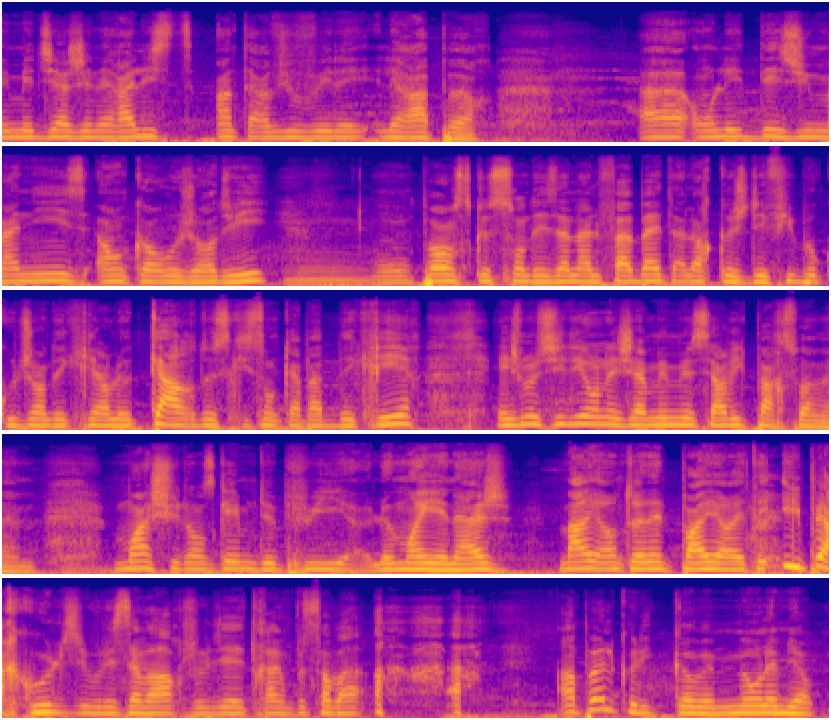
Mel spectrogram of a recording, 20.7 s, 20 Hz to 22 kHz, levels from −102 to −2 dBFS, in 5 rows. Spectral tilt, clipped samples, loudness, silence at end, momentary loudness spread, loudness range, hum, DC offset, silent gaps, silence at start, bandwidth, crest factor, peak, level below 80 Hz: -5.5 dB/octave; under 0.1%; -23 LUFS; 0.05 s; 11 LU; 7 LU; none; under 0.1%; none; 0 s; 15.5 kHz; 20 dB; -2 dBFS; -38 dBFS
